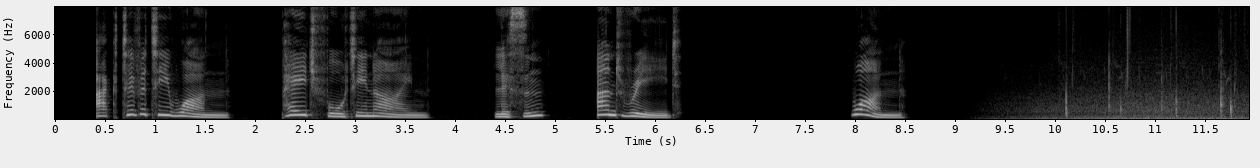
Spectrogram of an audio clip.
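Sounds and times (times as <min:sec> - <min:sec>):
speech: 0:00.4 - 0:03.8, 0:04.4 - 0:06.3, 0:08.0 - 0:08.6
footsteps of a girl walking to school: 0:09.7 - 0:11.9.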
